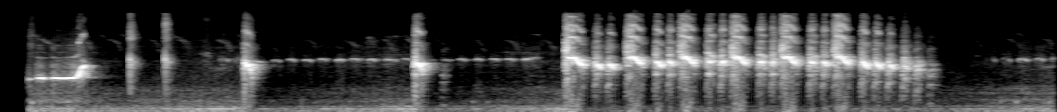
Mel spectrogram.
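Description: Grey francolin (teetar) calling: a few sharp single notes in the first seconds, then from about six seconds a loud, fast run of shrill notes, about five a second, that stops shortly before the end.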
